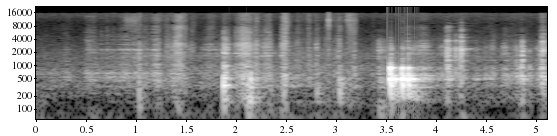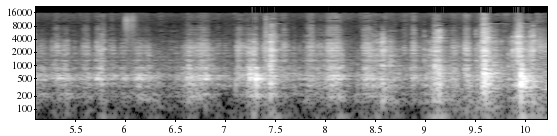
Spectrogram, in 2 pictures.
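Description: A long threaded bolt being turned by hand through a drilled hole in the wooden bottom of a nightstand, its threads rasping and scraping against the wood in uneven strokes, with a sharper knock about three and a half seconds in.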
